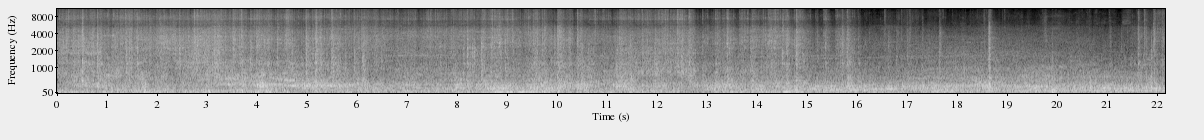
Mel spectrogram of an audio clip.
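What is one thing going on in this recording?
A shopping trolley rattles as its wheels roll over concrete.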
